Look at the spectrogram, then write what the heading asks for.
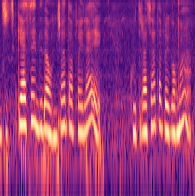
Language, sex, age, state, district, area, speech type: Nepali, female, 18-30, West Bengal, Jalpaiguri, urban, spontaneous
